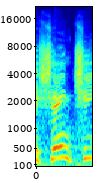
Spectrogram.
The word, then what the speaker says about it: Shang-Chi: their kung fu hey shang chi even rhymes with bruce lee yeah it does it's the correct syllables so that's him that's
